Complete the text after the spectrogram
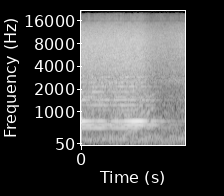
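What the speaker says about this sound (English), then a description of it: "those two whistles do indicate that Captain Jack has stopped causing trouble" A steam train whistle at the Magic Kingdom blows one loud, close, breathy tone with a hiss behind it that fades at the end.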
